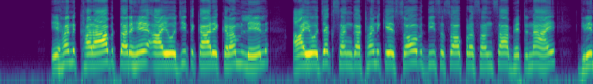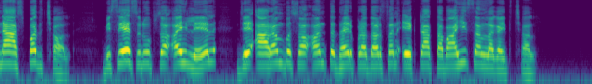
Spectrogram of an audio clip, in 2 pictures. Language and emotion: Maithili, disgusted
